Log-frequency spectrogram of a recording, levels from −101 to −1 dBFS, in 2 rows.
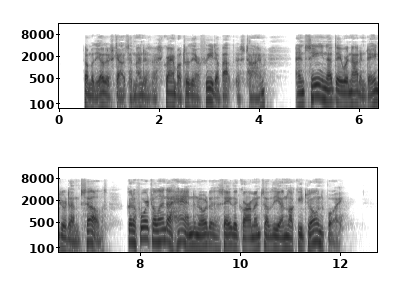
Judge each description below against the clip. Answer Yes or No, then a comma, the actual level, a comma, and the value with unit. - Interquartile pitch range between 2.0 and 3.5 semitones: No, average, 4.4 semitones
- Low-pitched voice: Yes, low, 110 Hz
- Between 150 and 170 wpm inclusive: No, average, 195 wpm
